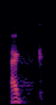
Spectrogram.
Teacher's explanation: Nah, itu kafnya kalau dalam bahasa Arab atau dalam ilmu tajwid ada istilahnya hams. Jadi K ketika mati ada kayak hembusan nafas yang ikut keluar.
